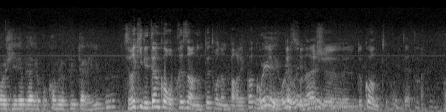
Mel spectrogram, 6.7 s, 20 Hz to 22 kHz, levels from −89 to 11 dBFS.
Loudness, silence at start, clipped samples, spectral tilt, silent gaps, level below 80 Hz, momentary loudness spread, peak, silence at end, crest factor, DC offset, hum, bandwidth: -23 LUFS; 0 s; under 0.1%; -6.5 dB/octave; none; -44 dBFS; 17 LU; -4 dBFS; 0 s; 18 dB; under 0.1%; none; 9.8 kHz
